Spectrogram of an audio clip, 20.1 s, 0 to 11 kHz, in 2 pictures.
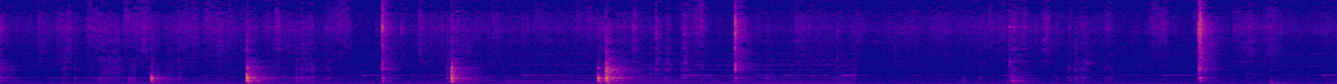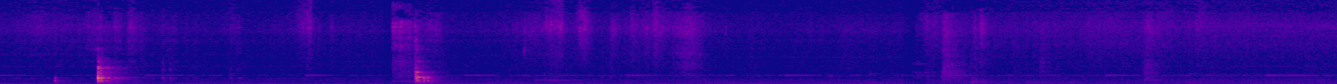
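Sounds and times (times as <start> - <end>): utensils knocking on cookware: 4.5 - 5.7.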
